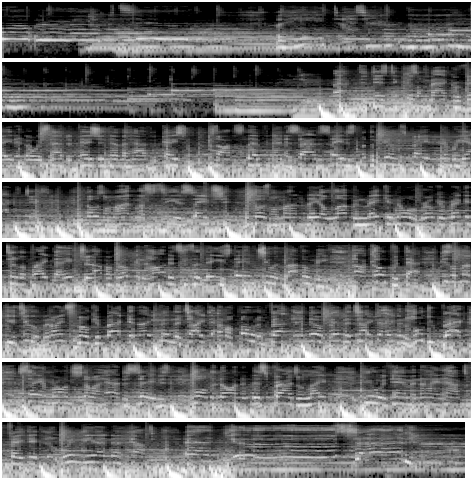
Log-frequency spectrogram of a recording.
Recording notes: this performance live at New Hands Music Festival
